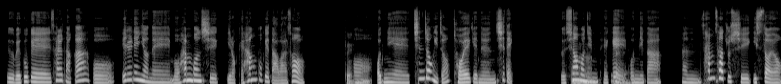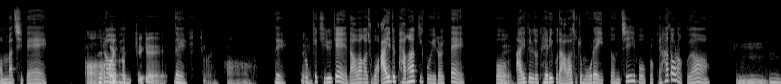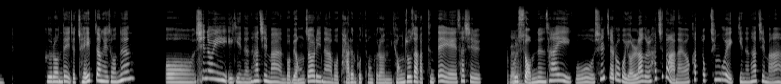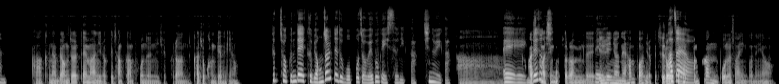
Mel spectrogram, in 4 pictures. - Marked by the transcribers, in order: other background noise; tapping
- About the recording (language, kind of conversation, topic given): Korean, advice, 팀 내 갈등을 조율하면서 업무 관계를 해치지 않으려면 어떻게 해야 할까요?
